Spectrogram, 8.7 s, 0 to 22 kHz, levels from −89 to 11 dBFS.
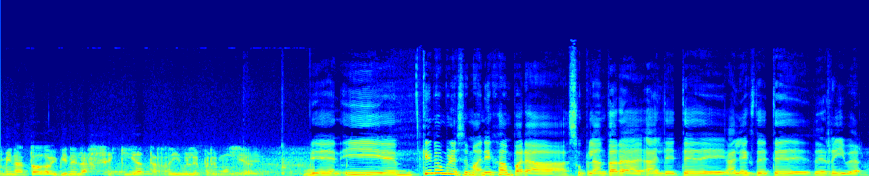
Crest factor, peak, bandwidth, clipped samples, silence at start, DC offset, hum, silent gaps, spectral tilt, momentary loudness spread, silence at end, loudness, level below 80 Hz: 18 dB; -4 dBFS; 15.5 kHz; under 0.1%; 0 s; under 0.1%; none; none; -4.5 dB/octave; 8 LU; 0 s; -22 LUFS; -56 dBFS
